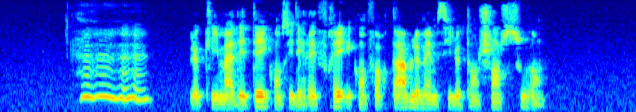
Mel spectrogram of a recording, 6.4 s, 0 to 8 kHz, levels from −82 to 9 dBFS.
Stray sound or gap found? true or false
true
